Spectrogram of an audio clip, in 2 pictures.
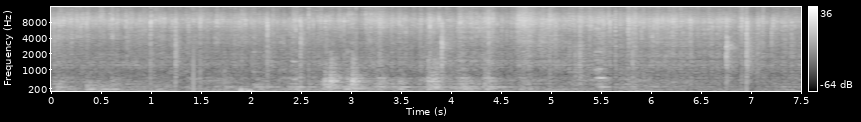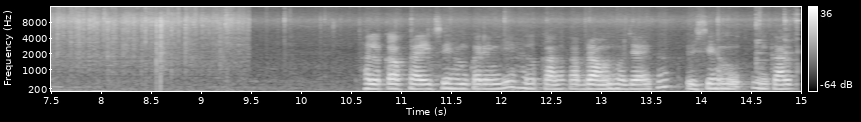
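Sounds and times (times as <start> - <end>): high sizzle of frying: 0.0 - 15.0
metal spatula clicks and scrapes: 0.1 - 5.8.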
